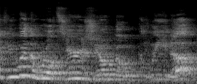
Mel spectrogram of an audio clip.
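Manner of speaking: usual speaking voice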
